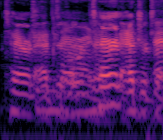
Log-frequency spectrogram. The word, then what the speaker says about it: Taron Egerton: Last night, holy crap, I got to see the new Robin Hood movie with Taron Egerton and, did I say that right? – Taron Egerton.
